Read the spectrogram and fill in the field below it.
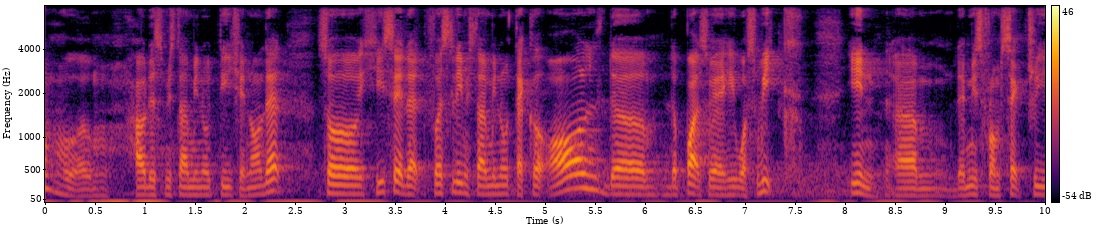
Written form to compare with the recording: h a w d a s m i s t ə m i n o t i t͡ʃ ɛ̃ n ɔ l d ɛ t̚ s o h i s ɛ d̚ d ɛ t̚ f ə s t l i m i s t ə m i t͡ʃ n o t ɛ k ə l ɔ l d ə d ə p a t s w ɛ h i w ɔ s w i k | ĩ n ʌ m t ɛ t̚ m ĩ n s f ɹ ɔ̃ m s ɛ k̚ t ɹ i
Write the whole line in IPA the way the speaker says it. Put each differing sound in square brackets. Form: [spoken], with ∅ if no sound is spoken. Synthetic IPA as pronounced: h a w d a s m i s t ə m i n o t i t͡ʃ ɛ̃ n ɔ l d ɛ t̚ s o h i s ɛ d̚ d ɛ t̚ f ə s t l i m i s t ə m i [∅] n o t ɛ k ə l ɔ l d ə d ə p a t s w ɛ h i w ɔ s w i k | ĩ n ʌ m [d] ɛ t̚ m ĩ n s f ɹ ɔ̃ m s ɛ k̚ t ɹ i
